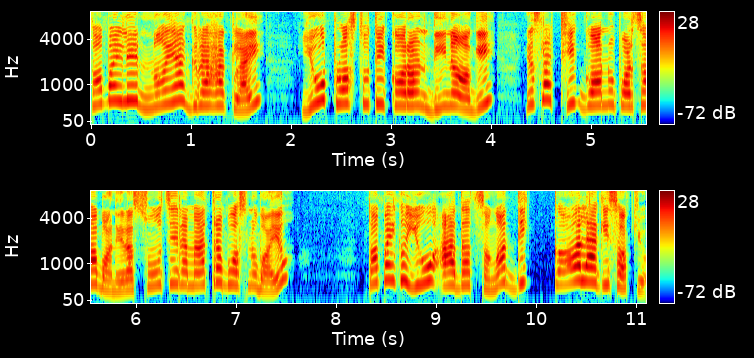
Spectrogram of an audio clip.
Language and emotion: Nepali, disgusted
